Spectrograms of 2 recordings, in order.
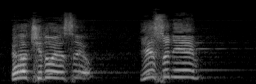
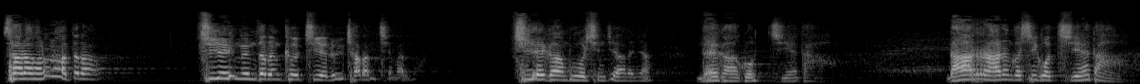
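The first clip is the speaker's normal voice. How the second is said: voice of the Spirit; 7 semitones lower than usual. Retold or imitated. The Spirit gently answers the beloved son, low and tender. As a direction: speak low and gently, like a father. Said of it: "성령께서 말씀했어요".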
